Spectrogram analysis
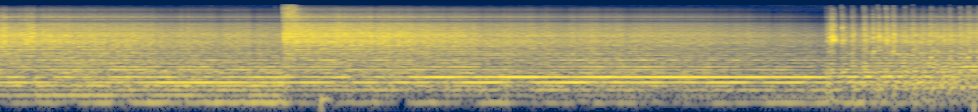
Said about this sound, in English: That Dirt, yeah, is a dual fusion overdrive fuzz pedal from Dirty Visions FX out of Tacoma, Washington. Tacoma, Washington. That thing's got some dirt. You've got it pretty dimed, though.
